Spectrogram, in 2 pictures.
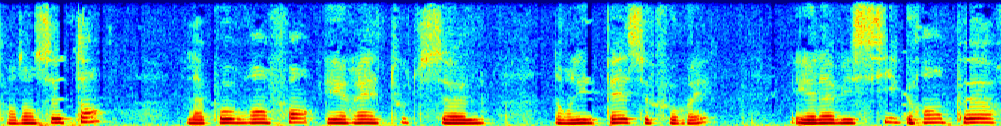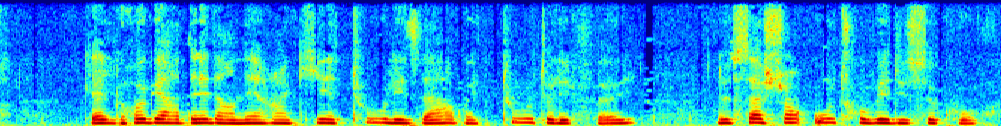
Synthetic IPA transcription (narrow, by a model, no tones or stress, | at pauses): pɑ̃d̪ɑ̃sət̪ɑ̃ | lapovʁɑ̃fɑ̃eʁɛt̪ut̪sœld̪ɑ̃lepɛsəfɔʁɛ | eɛlavɛsiɡʁɑ̃pœʁ | kɛlʁəɡaʁd̪ɛd̪ɛ̃nɛʁɛ̃kʲjɛt̪ʰulezaʁbʁet̪ʰut̪lefœj | nəsaʃɑ̃ut̪χuved̪ysəkʰuːʁ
